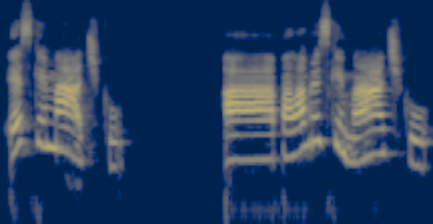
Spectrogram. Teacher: o acento tônico recai na antepenúltima sílaba, portanto, é uma proparoxítona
